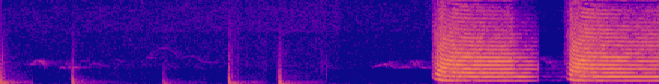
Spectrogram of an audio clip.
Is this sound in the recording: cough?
no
